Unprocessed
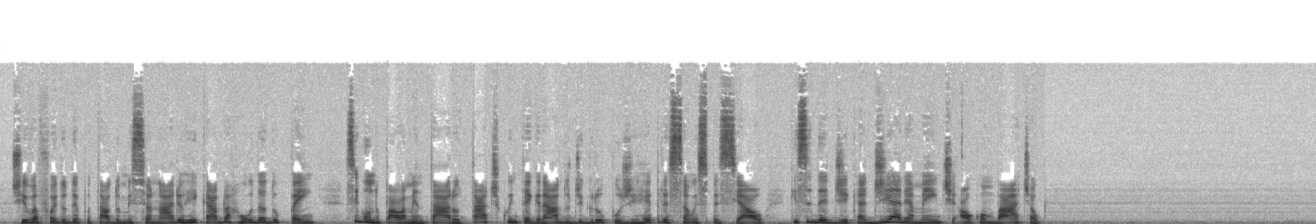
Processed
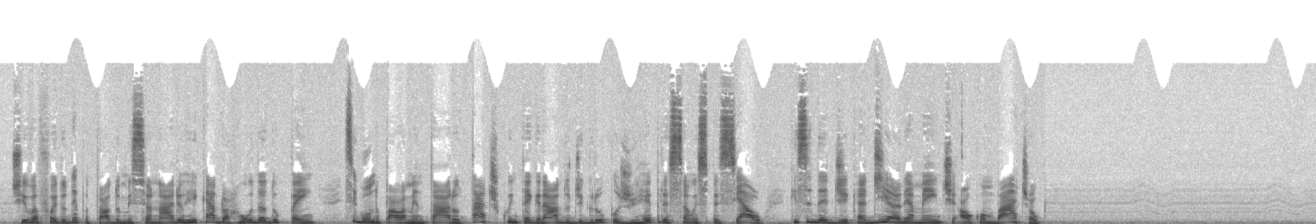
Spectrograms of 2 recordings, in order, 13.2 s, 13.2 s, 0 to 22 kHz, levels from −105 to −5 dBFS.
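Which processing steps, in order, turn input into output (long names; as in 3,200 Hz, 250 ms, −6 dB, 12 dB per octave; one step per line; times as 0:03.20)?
brickwall limiter −17.5 dBFS, peak gain reduction 4 dB
wow of a warped record 45 rpm, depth 250 cents
level −5 dB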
